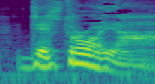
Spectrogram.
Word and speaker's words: Destoroyah: This is Godzilla versus Destoroyah, because you have to pronounce it right. – Destoroyah. – You can't just say Destoroyah, because that just sounds lame. It's you don't want to say his English name, which is just Destroyer. So it's Destoroyah. You gotta accent it a lot. You gotta Japanese it a lot.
